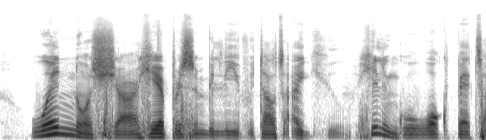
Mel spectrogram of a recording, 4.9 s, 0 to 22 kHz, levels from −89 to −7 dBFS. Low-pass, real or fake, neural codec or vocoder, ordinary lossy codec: 14.4 kHz; real; none; none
